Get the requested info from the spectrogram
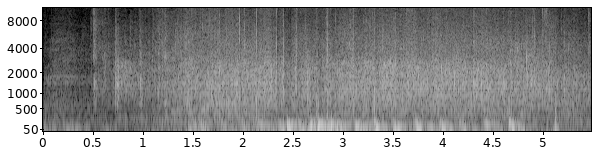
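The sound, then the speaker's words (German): An audience claps steadily for several seconds, a dense patter of many hands that swells after the first second and stays fairly loud before easing slightly at the end. “Also Applaus für das Projekt Facebook, das wir einbinden.”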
